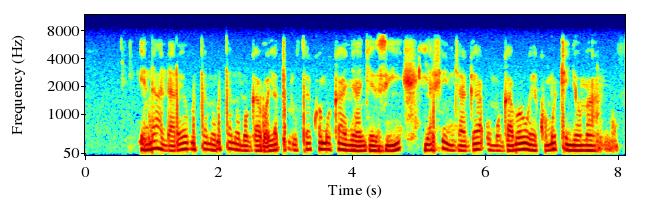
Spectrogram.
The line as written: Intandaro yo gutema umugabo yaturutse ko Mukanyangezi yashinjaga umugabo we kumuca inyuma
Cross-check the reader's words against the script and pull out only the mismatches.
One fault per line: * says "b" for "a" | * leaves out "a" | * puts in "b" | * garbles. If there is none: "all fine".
* puts in "gutema"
